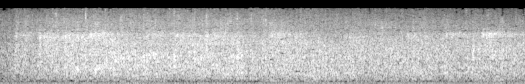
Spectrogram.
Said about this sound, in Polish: Już teraz, na początku tego spotkania, także oklaskami podziękujmy gospodarzom dzisiejszego spotkania, księdzu proboszczowi, księżom posługującym w tej parafii i naszym przyjaciołom. Gorące brawa dla nich.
